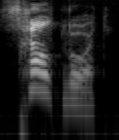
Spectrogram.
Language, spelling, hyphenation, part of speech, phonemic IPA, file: Dutch, scheldwoord, scheld‧woord, noun, /ˈsxɛlt.ʋoːrt/, Nl-scheldwoord.ogg
- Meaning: insult, invective, pejorative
